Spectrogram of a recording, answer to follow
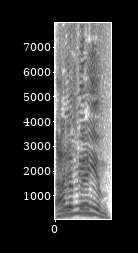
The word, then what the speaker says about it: aluminium: Maybe we need alum alum aluminum. I almost called it aluminium like the aluminium. Yeah, depending on who you're asking, that's the correct way to say it.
